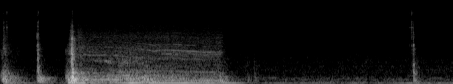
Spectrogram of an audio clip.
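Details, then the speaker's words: 1990 Toyota Space Cruiser (MasterAce/Tarago) passenger power window, previously not working: clicks then a smooth motor whir of about 1.5 seconds stopping cleanly as the window goes down and back up; the window motor works. "So if I stop talking, you may actually um hear the window go down"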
